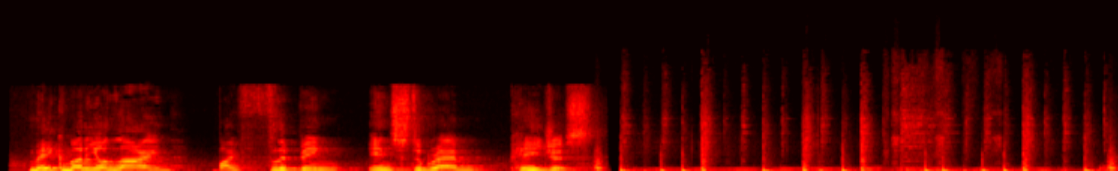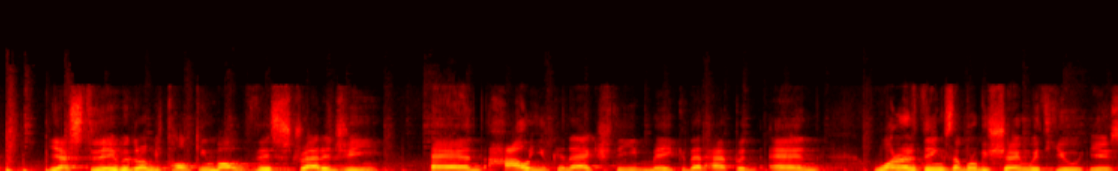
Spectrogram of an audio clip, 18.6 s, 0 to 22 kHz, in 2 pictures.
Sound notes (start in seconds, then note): 5.0 air whooshing; 5.2 upbeat music; 7.2 chalk scratching; 9.3 air whooshing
